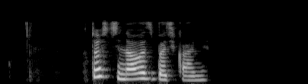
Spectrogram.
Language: Belarusian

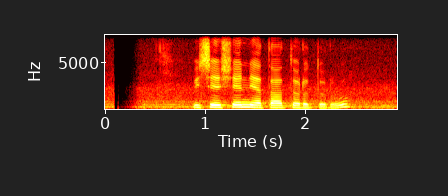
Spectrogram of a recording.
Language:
Sinhala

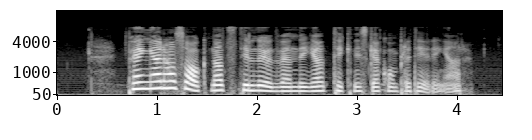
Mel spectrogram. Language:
Swedish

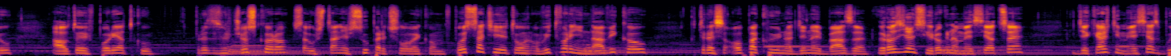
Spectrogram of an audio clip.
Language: Slovak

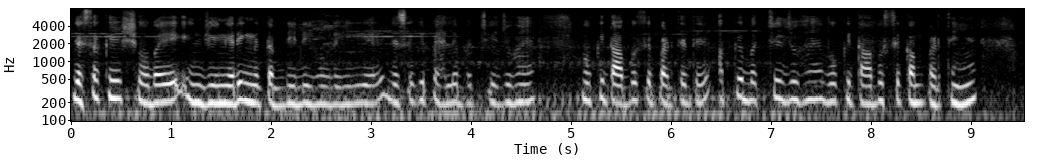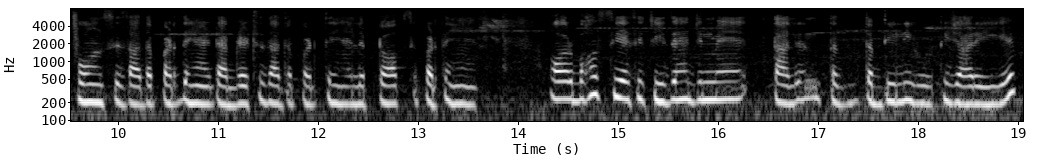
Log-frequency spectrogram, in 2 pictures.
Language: Urdu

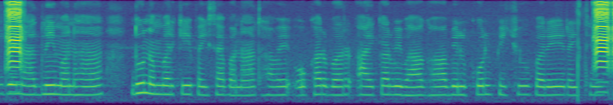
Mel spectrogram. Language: Chhattisgarhi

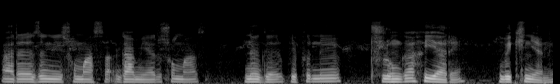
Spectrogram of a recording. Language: Bodo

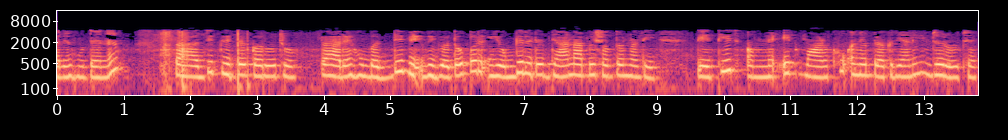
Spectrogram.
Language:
Gujarati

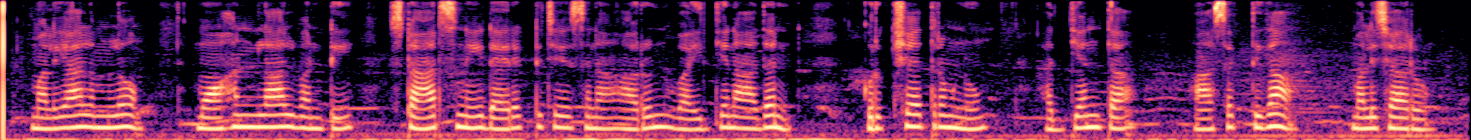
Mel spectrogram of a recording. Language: Telugu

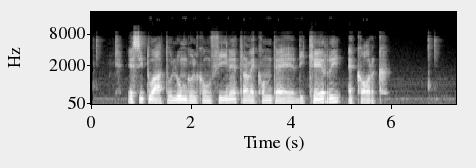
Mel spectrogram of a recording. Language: Italian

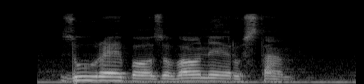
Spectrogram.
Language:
Persian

